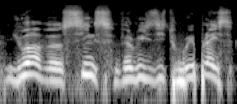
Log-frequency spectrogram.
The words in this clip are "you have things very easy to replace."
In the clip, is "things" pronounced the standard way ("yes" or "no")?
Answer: no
